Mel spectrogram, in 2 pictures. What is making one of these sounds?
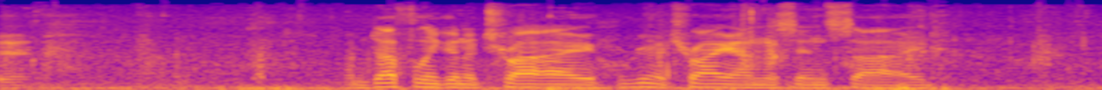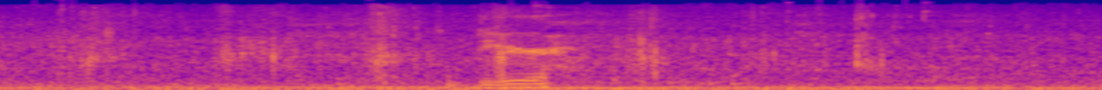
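Footsteps crunch on a dirt path with dry twigs.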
